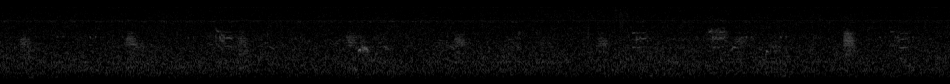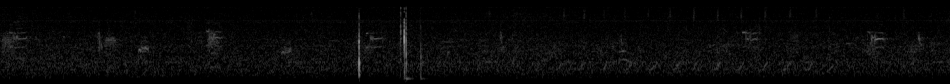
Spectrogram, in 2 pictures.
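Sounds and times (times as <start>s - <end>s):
steady hiss: 0.0s - 19.0s
sharp clicks: 13.1s - 13.8s.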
